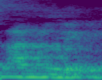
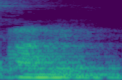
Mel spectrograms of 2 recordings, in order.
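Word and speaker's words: Alnwick: So Anik Garden is not pronounced as Anik, it's Anik, okay?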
